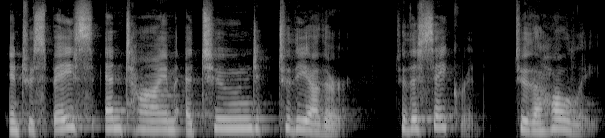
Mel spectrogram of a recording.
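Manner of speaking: measured, solemn invocation read to the congregation; call to worship. Acted. Minister calling the congregation into worship, solemn invocation. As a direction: lift the words as a liturgical opening, unhurried.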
